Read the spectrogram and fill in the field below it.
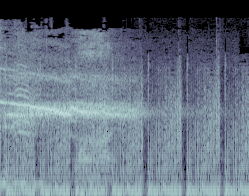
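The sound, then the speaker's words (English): Loud, continuous rumbling blasts of bombs fill the scene while a high whistle slowly falls in pitch, followed by several sharp explosive cracks in quick succession near the end, five explosions in all. “Just when you thought it couldn't be one more explosion, it's five of them.”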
